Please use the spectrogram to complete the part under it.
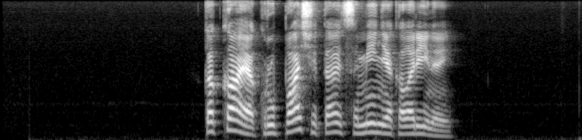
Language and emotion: Russian, neutral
